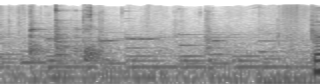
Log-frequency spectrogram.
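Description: A few light clinks of metal against glass, over soft background music.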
